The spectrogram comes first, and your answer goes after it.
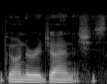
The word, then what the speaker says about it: Regina: from the capital yeah it's called Regina the Rolling Stones made it famous by saying reject the city that rhymes with fun ah yeah I'm sure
